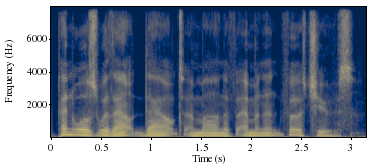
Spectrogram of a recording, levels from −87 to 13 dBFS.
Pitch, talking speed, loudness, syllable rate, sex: 135 Hz, 170 wpm, -16 LUFS, 4.4 syllables/s, male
